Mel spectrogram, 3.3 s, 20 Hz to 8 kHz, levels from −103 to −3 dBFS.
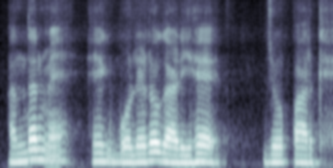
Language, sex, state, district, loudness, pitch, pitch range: Hindi, male, Arunachal Pradesh, Lower Dibang Valley, -15 LUFS, 135 Hz, 130-150 Hz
